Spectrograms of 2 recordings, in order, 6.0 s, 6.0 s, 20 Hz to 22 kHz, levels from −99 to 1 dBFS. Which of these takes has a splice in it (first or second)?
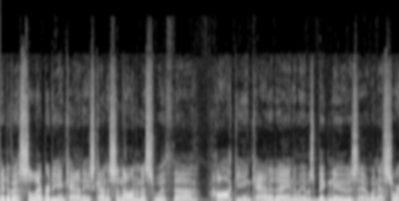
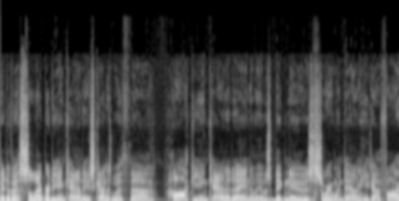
second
